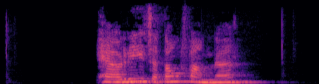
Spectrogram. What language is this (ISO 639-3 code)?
tha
